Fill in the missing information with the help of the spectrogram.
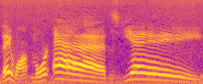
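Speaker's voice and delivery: drawn-out mock celebration; slow mock-cheerful whoop; sarcastic cheer. Real, not acted. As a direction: stretch it into a fake, sarcastic hooray. Sarcastic cheer about more ads.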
